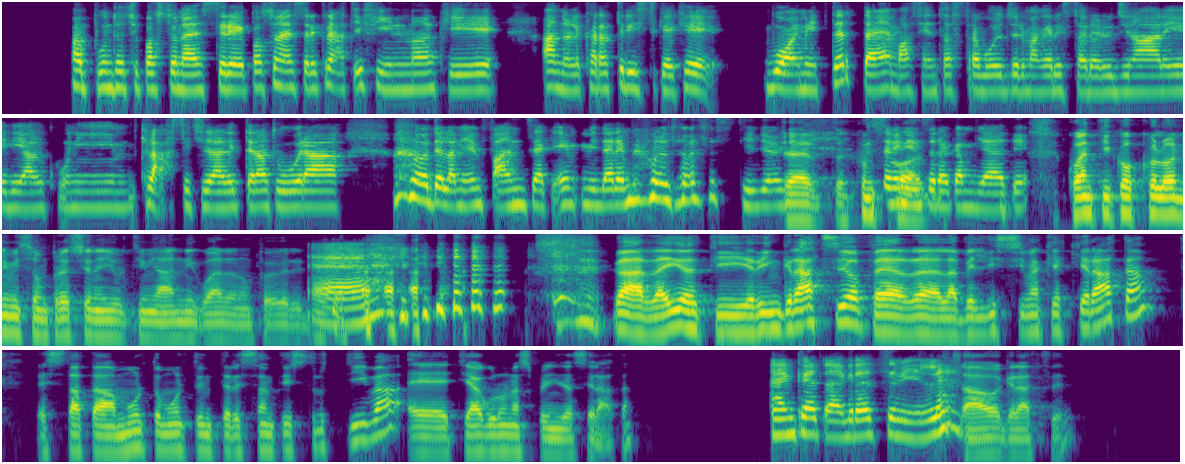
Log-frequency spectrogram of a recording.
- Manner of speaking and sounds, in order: chuckle; laughing while speaking: "molto fastidio"; tapping; other background noise; chuckle; laughing while speaking: "mille"
- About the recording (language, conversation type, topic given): Italian, podcast, Perché alcune storie sopravvivono per generazioni intere?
